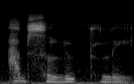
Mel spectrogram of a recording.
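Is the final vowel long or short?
long. The final vowel is held long. The speaker calls it wrong. "In posh English, we don't go absolutely"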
